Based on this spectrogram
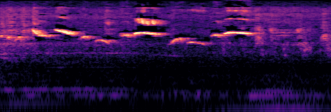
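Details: Short, clear whistled phrases from a nightingale, each sliding up or down, spaced loosely over a steady low hum.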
